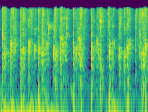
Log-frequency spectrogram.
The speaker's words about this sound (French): Nous avons également à vos côtés, et là je demande deux fois plus d'applaudissements bien sûr, celle qui est votre chérie dans le film Le Nouveau Jouet dont on va parler pendant une heure et demie, Alice Belaïdi.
